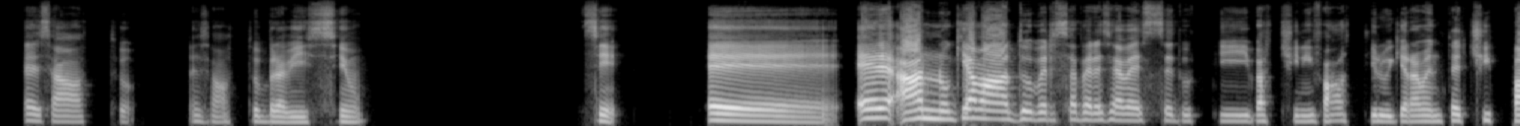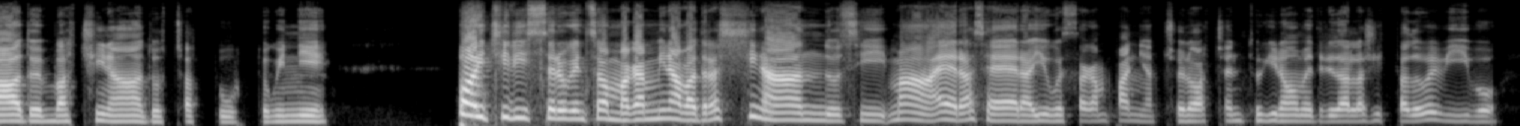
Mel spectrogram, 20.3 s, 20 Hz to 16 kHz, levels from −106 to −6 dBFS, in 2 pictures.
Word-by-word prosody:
Esatto, 160 -4 -10 0.4
esatto 170 0 -15
bravissimo. 150 0 -8 1.5
Sì, - - -3 0.6
e 165 -7 +3
e 265 0 +5
hanno 245 -3 +7
chiamato 235 -2 +4
per 215 -1 -6
sapere 210 -1 -6
se 210 -2 -5
avesse 185 0 -6
tutti 175 0 -17
i 170 - -9
vaccini 175 -1 -9
fatti. 180 0 -8
Lui 170 -2 -5
chiaramente 170 +1 -4
è - - -8
chippato, 180 -1 +1
è 170 - 0
vaccinato, 170 -2 -3
c'ha 165 - -10
tutto 150 0 -12
quindi 165 0 -3 0.8
poi, 335 -4 +9
ci 295 +1 -2
dissero 260 -2 +1
che 235 - +1
insomma 230 -2 +2
camminava 220 0 +4
trascinandosi, 205 - 0
ma 220 +1 +1
era 210 0 0
sera, 185 -5 -1
io 180 +2 -6
questa 180 0 -10
campagna 175 -1 -9
ce - - -12
l'ho 175 0 -4
a 170 - -7
100 185 0 -14
chilometri 175 -3 -8
dalla 170 0 -5
città 185 -1 -12
dove 190 +5 -7
vivo, 170 -4 -13
180 Hz, 140 wpm, -24 LUFS, 170-210 Hz, 1.5 s, poi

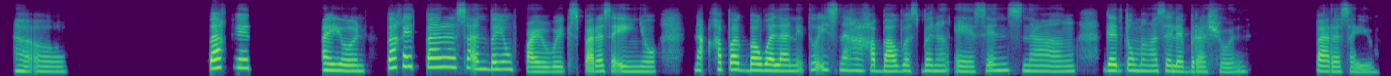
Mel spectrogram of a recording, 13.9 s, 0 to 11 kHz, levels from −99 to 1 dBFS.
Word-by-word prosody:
Oo. 215 -2 -4 1.4
Bakit? 375 0 +6 0.7
Ayun. 255 -3 +4 0.2
Bakit 425 +3 +5
para 400 +1 +6
saan 325 -5 0
ba 310 - +4
'yong 315 0 -2
fireworks 210 0 -1
para 230 - +2
sa - - -3
inyo? 215 -1 -2 0.4
Na 265 - +1
kapag 295 -3 +2
ba 270 0 +6
wala 250 -2 +5
nito 270 +4 -8
is 290 - -5
nakakabawas 245 -2 -1
ba 245 - -2
ng 240 0 -4
essence 225 +5 -5
ng 230 -1 -4 0.3
ganitong 255 0 +2
mga 240 -1 -4
selebrasyon? 210 -2 -4 0.7
Para 225 -2 +1
sa'yo? 95 - -9
240 Hz, 120 wpm, -20 LUFS, 215-270 Hz, 1.4 s, Bakit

